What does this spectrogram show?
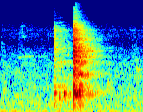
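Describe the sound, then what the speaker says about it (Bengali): A metal lid clatters back onto a cooking pot of country chicken, egg and pointed gourd curry, two quick clanks close by in a quiet kitchen with a faint hum beneath. "আবার ঢাকা দিয়ে দিচ্ছি"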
